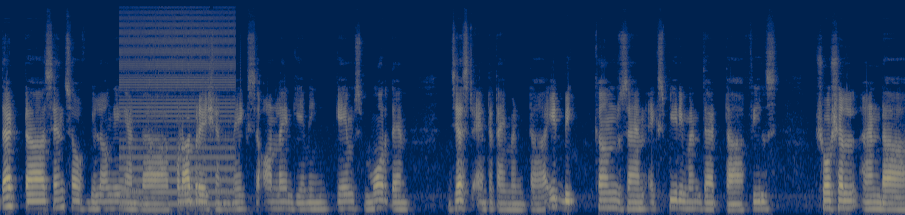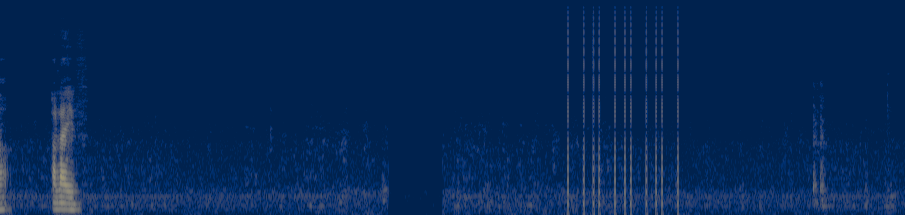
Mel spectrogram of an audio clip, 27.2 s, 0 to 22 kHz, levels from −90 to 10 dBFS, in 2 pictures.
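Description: GSM phone buzz runs from 1.79 to 3.54 s: a nearby 2G phone in a call transmits bursts about 217 times a second, and the audio circuitry rectifies those radio pulses into a hard, raspy 217 Hz buzz, rich in harmonics, sitting about 9 dB below the speech.

One channel inverted is the likely cause of the sudden hollowing between 19.40 and 20.21 s. The speech drops by about 19 dB and turns faint, as if only the difference between the channels remains once reversed polarity cancels everything common to both.

GSM signalling bursts appear from 22.09 to 23.75 s as a galloping dit-dit-dit of brief 217 Hz buzzes. A 2G phone emitting short groups of radio bursts is being rectified by the audio circuit, and the pattern sits roughly 10 dB under the speech.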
